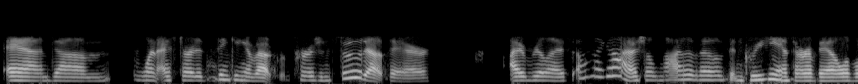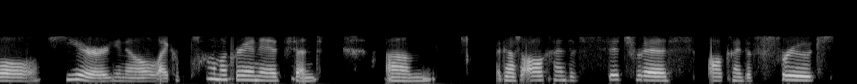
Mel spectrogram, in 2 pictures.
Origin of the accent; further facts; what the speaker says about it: Philadelphia, Pennsylvania, United States; I was growing up in Philly in the 70s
